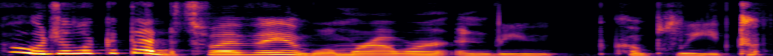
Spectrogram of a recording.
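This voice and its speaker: A woman giving jokey gameplay commentary, trash-talking the game characters and swinging from hushed mutters to sudden loud outbursts. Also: fairly high pitch, big pitch swings, moderate pace. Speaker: gamer.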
